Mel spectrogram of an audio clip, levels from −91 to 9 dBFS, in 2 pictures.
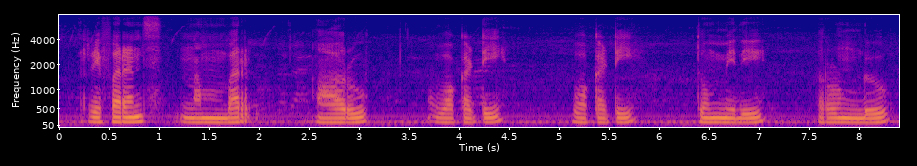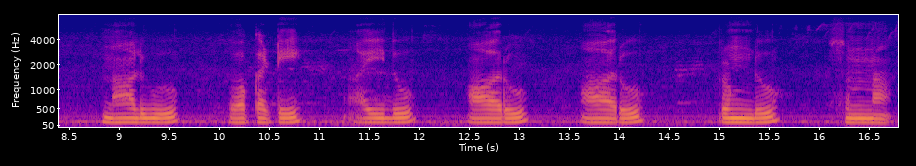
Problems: background sounds at intervals, background conversations at intervals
